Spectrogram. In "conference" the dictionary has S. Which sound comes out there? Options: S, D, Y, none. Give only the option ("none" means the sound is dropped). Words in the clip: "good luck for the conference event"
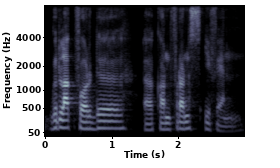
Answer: S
